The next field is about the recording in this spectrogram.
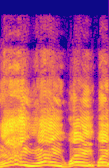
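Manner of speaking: put-on, very high, drawn-out, stretched-out screams. Telling a story, the speaker acts out a woman locked in an asylum, mock screaming. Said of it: "and she's screaming".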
